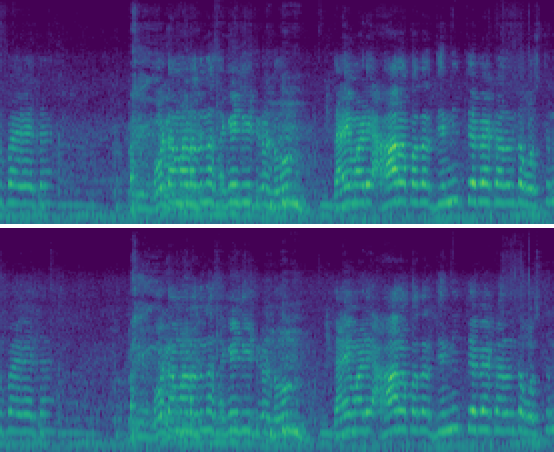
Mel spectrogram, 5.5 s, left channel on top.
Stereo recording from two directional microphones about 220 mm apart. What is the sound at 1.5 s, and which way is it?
A man's voice, 5° left (ahead or behind).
